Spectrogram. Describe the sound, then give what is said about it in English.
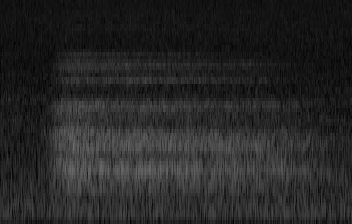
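A single long, airy breath, in through the nose and out through an open mouth: a steady rushing of air that starts abruptly and slowly fades, with no talking. “breathing in through your nose, filling your lungs, expanding your diaphragm, and exhaling with an open mouth.”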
